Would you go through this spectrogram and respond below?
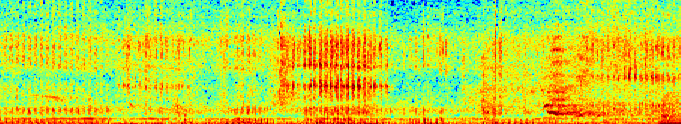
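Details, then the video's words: Male domestic cat purring loudly while eating: a steady, low, rumbling purr running unbroken through the whole stretch, with faint clicks and a quiet room behind it. "Male cat that purrs loudly even while eating is very cute"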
